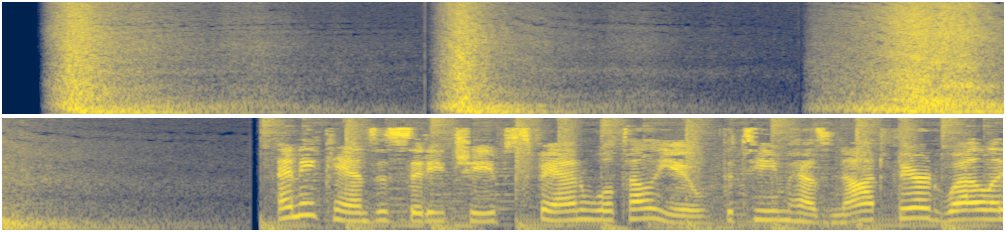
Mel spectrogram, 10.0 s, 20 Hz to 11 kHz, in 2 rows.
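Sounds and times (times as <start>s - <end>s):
whoosh sound effect: 0.2s - 6.0s
deep low boom: 0.3s - 3.2s, 4.1s - 6.2s.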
